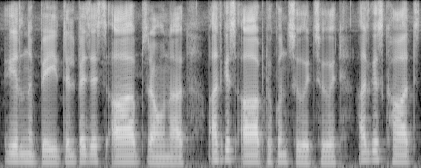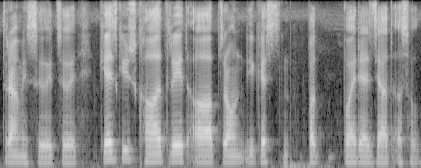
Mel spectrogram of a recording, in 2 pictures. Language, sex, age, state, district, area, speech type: Kashmiri, male, 30-45, Jammu and Kashmir, Kupwara, rural, spontaneous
